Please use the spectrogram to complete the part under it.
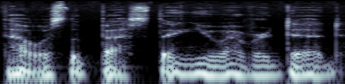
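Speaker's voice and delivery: talking while weeping, tearful. Imitating how people in movies talk while weeping: imitating someone weeping while talking. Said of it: "weeping and they're like".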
